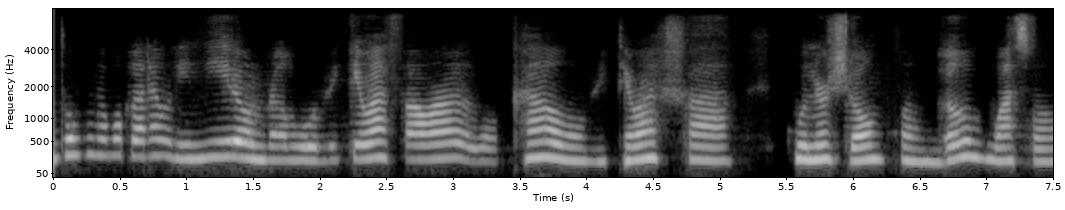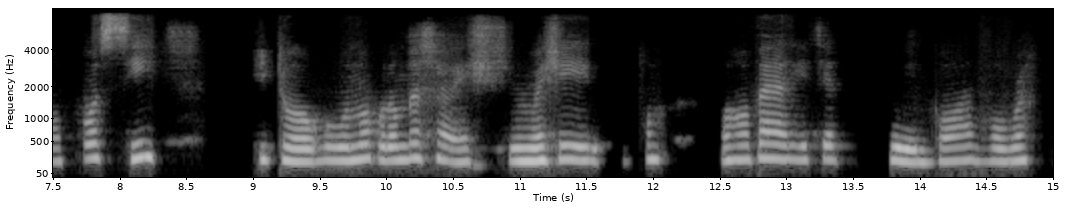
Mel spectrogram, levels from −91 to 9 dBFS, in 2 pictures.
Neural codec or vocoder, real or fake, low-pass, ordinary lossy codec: codec, 16 kHz, 0.5 kbps, X-Codec, HuBERT features, trained on balanced general audio; fake; 7.2 kHz; AAC, 32 kbps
